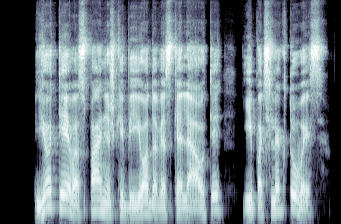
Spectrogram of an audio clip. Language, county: Lithuanian, Šiauliai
